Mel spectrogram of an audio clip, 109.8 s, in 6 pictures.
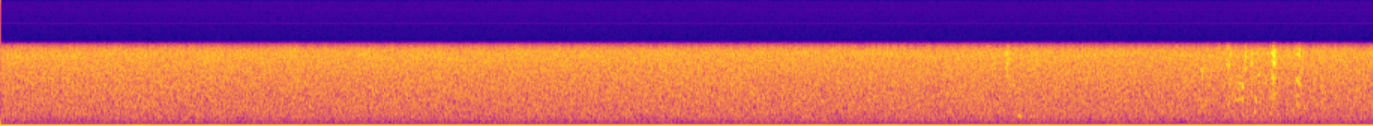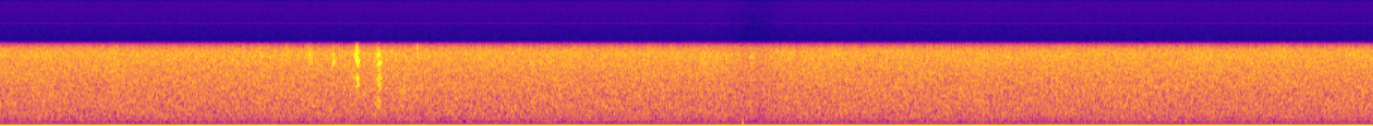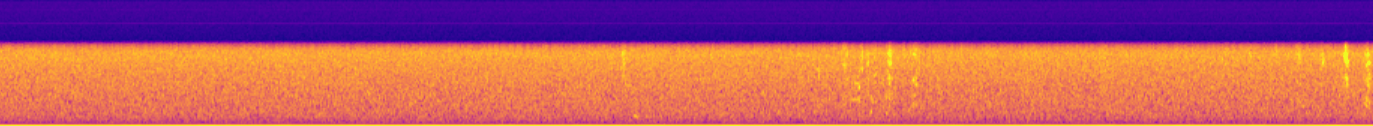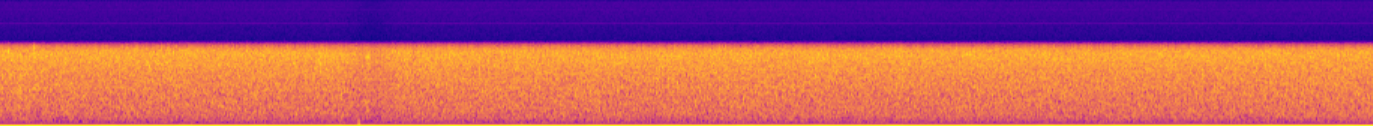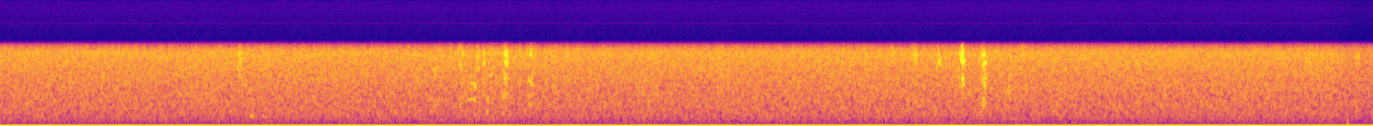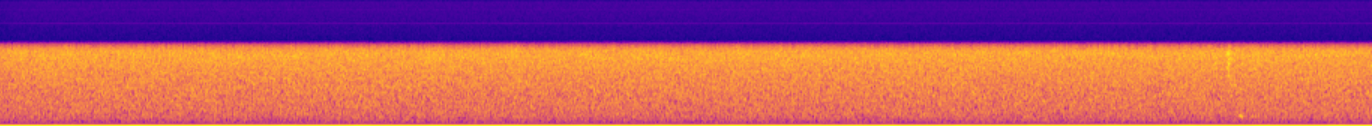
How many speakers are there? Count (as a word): zero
